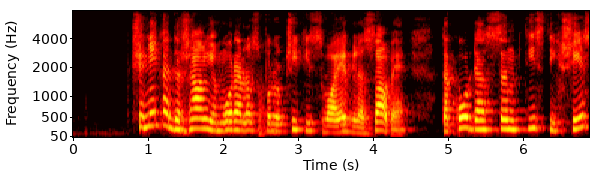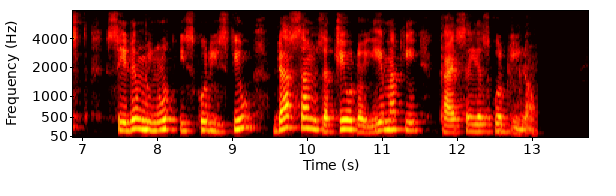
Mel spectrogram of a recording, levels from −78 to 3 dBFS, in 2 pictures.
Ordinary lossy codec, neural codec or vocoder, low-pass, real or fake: none; codec, 16 kHz, 4 kbps, FreqCodec, larger model; none; fake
